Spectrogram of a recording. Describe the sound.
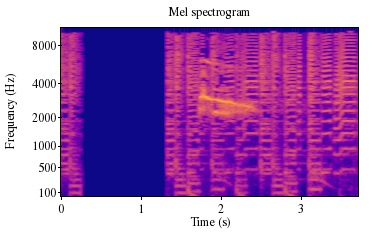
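A high, drawn-out eagle scream sound effect with a falling pitch cuts through loud, pulsing dance music at a live party show.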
